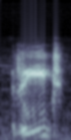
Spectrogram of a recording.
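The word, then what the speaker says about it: read: ब्रीड ब्रेड ब्रेथ रीड लेकिन यहां पे देखिए तीनों की स्पेलिंग एक जैसी है रीड का मतलब पढ़ना होता लेकिन फर्स्ट फॉर्म रीड प्रोनाउंस करते हैं। सेकंड फॉर्म रेड प्रोनाउंस करते हैं। और इसे भी रेड प्रोनाउंस करते हैं। रीड नहीं करते सेकंड और थर्ड को या आपको पता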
